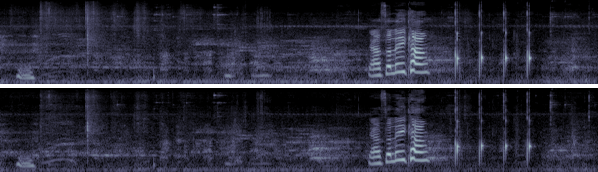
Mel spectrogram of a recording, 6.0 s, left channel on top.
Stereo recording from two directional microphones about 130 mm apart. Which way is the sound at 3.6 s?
15° right (ahead or behind).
